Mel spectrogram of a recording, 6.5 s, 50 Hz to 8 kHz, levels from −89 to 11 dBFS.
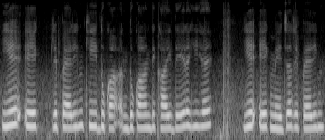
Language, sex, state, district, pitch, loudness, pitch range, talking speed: Hindi, female, Rajasthan, Jaipur, 250 Hz, -13 LUFS, 235-260 Hz, 130 wpm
